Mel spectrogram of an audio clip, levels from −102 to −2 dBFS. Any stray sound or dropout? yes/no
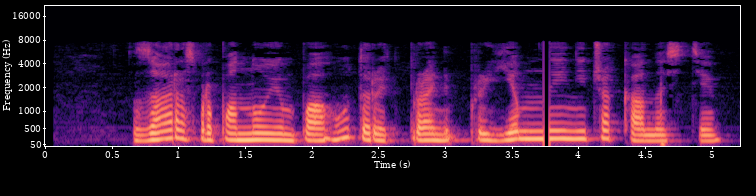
yes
